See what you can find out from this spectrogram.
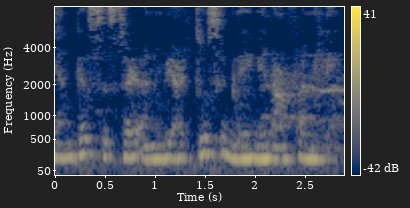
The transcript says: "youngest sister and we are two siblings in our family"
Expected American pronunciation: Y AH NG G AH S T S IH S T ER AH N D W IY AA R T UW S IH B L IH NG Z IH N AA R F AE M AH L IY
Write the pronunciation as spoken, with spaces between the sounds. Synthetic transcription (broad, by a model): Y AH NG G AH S S IH S T ER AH N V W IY AA R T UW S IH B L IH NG IH N AA R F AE M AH L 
